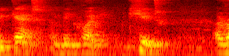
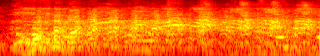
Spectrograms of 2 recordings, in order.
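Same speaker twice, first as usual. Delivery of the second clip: bursts into loud high laughter; hearty open laugh; big laugh; 7 dB louder than usual. Real, not acted. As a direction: let a real laugh break out. Speaker laughs at own joke.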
